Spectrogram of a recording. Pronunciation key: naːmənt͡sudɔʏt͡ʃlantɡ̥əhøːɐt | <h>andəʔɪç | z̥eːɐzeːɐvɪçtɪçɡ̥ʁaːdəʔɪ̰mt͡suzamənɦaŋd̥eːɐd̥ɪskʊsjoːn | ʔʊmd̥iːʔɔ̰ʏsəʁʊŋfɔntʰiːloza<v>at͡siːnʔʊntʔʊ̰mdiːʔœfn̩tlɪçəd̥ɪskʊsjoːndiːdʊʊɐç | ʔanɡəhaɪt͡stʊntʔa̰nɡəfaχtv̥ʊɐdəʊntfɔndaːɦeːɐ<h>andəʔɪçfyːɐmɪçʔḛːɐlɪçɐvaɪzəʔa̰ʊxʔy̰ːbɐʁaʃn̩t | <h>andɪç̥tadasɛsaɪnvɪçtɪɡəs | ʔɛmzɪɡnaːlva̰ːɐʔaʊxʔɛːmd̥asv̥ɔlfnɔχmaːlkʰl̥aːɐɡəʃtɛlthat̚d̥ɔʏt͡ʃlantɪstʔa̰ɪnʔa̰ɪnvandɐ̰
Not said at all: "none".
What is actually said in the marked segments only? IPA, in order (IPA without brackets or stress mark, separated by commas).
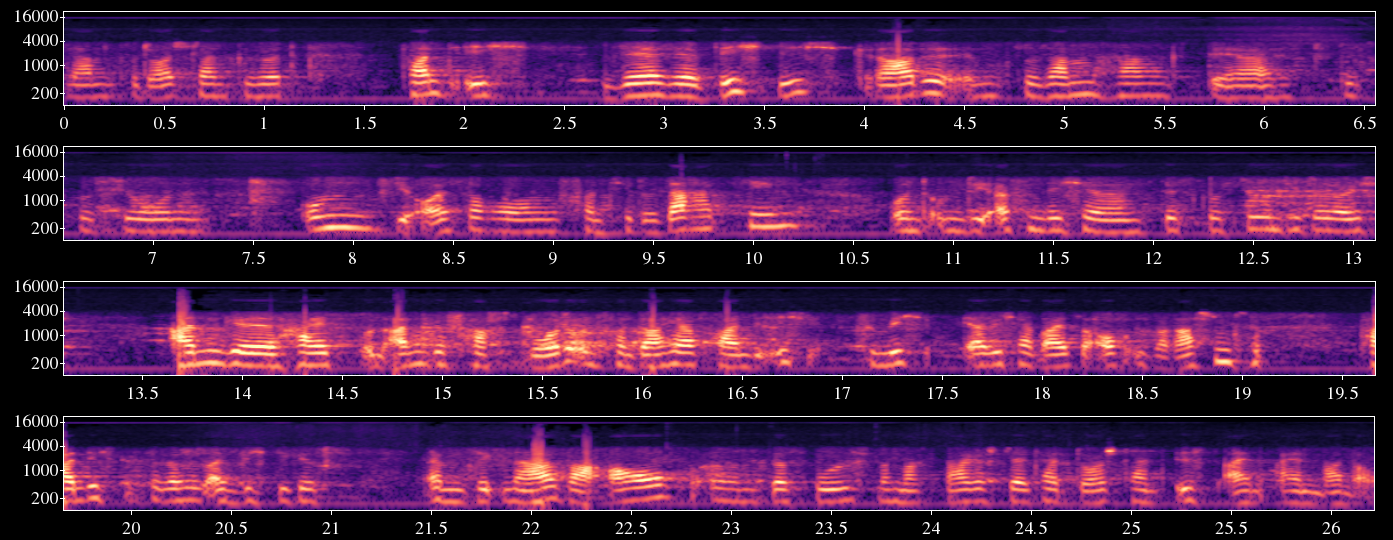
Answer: f, ʁ, f, f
